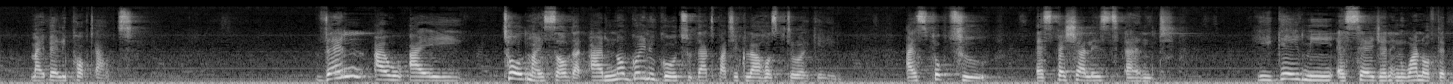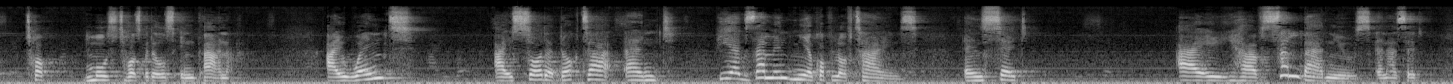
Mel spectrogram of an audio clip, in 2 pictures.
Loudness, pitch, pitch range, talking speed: -15 LUFS, 180 Hz, 165-205 Hz, 130 wpm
